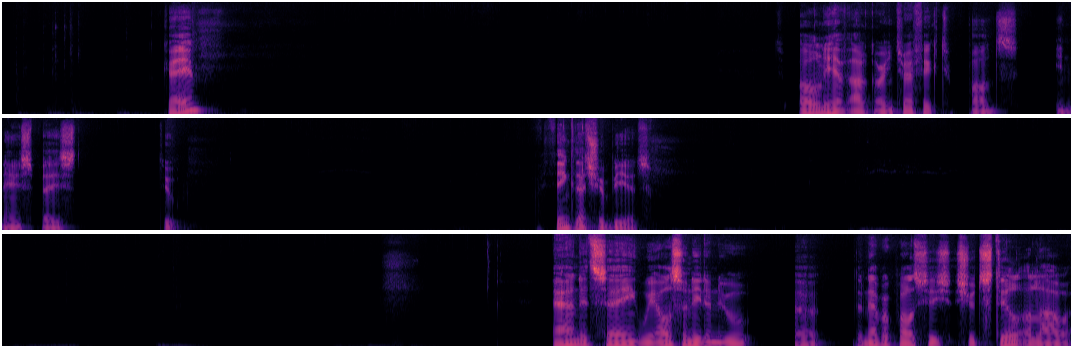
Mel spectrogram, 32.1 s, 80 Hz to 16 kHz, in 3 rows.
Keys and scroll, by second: 0.0-1.1 typing, 0.1 Escape, 2.6-3.3 typing, 17.0-17.8 typing, 19.1-24.9 typing, 25.2 ctrl+j, 27.3 typing.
